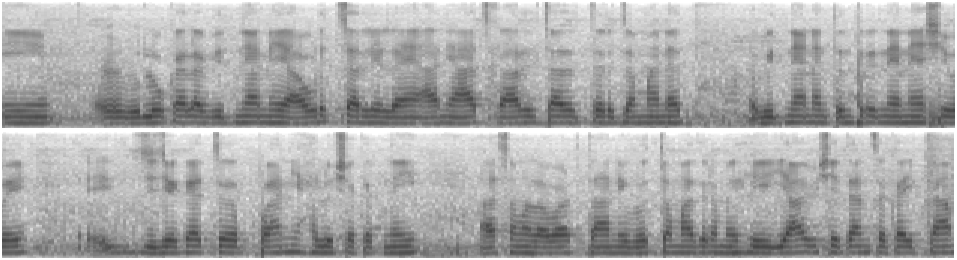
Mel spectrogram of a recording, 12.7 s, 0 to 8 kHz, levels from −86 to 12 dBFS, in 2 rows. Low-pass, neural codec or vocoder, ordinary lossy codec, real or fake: none; none; none; real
